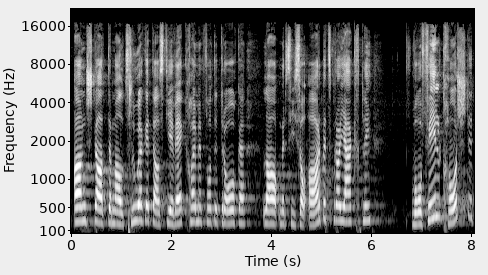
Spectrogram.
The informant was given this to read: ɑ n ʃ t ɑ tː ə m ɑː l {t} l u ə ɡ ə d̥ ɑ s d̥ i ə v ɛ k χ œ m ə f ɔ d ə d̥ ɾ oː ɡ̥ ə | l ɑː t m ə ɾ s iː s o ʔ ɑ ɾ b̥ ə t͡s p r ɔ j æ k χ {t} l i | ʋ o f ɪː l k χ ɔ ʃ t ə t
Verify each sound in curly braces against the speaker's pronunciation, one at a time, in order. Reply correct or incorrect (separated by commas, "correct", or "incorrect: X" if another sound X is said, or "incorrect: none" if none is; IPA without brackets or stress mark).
incorrect: t͡s, correct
